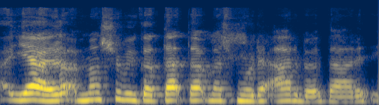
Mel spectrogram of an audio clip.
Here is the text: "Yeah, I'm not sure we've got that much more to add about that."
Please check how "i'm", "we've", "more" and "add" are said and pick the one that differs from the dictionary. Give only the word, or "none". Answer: none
